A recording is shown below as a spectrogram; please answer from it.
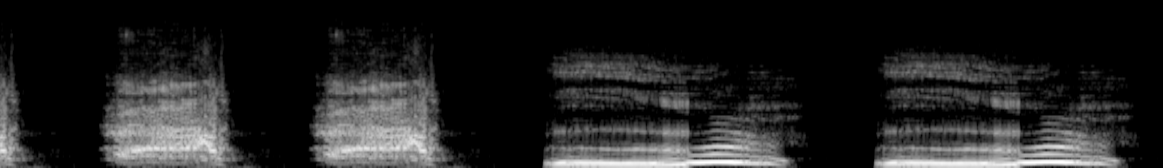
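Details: Brown bear (Ursus arctos) giving deep, drawn-out roars and growling groans repeated every few seconds, vocalising to show anxiety or anger.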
